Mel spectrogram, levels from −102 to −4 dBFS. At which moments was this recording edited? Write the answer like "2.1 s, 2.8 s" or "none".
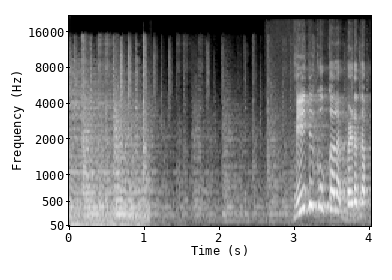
1.0 s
